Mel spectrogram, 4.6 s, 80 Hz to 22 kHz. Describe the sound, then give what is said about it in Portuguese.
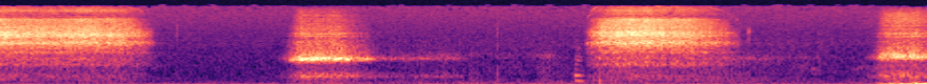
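Slow paced breathing in and out during a guided counting exercise: several breathy rushes of air separated by quiet pauses, steady and unhurried, with the last breath cut off at the end. “1, 2, 3, a inspirar, quando vai inspirar tem que contar até 1, 2, 3 mentalmente. 1, 2, 3, quando vai expirar conta 1, 2. Portanto, vai assim.”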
